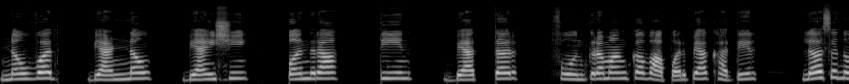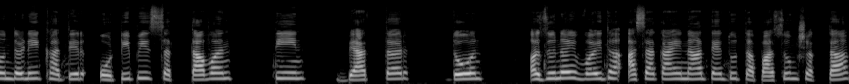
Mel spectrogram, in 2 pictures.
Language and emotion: Goan Konkani, neutral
